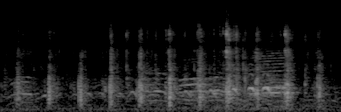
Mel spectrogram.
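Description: Faint chatter of distant voices, with a few light clicks.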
